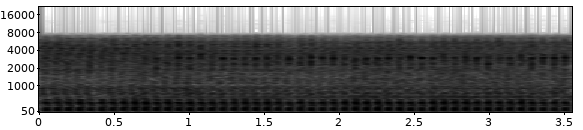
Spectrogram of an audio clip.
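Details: Murray's Power Built 12.5 engine just after its first cold start in four months, choke pulled out slightly in cold weather: a quick, even single-cylinder putter at steady idle with no misses; a cold engine idling normally on partial choke.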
